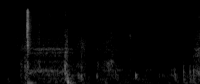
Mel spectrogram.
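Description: Sharp plastic clicks from the sliding latches of a clear plastic compartment storage box being worked: a louder click about a quarter second in and a softer one soon after, with faint handling of the box.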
